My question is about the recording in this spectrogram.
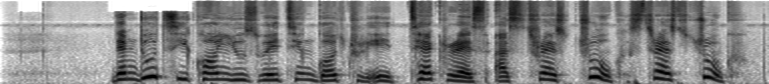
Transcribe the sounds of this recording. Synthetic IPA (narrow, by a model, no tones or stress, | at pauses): dɛ̃mdutʰikʰɔ̃njuswetʰĩŋɡɔdkʰɹiettʰːekɹɛsastɹɛstɹukstɹɛstɹuk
